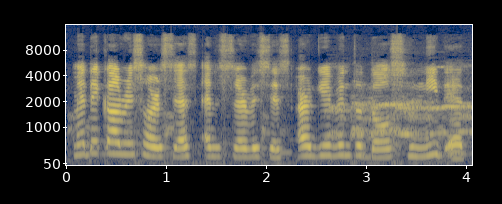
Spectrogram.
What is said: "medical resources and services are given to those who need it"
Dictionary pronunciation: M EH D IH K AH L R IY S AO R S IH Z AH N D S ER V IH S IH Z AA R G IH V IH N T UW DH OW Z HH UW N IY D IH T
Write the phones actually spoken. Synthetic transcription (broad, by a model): M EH D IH K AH L R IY S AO R S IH S AH N D S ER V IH S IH S AA R G IH V IH N T UW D OW S HH UW N IY D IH T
